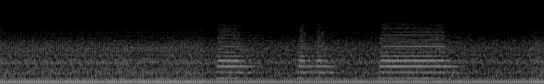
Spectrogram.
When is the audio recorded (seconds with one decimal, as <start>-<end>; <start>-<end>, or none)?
0.0-1.2; 1.7-5.4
